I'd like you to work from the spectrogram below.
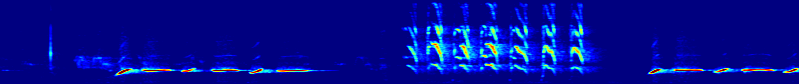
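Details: Pet green parrots in a garden: clear rising-then-level whistles repeated several times, broken in the middle by a burst of rapid harsh chirping notes, then the whistles return.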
